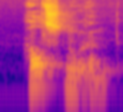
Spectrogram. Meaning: necklace
- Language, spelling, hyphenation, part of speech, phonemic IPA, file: Dutch, halssnoer, hals‧snoer, noun, /ˈɦɑl.snur/, Nl-halssnoer.ogg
